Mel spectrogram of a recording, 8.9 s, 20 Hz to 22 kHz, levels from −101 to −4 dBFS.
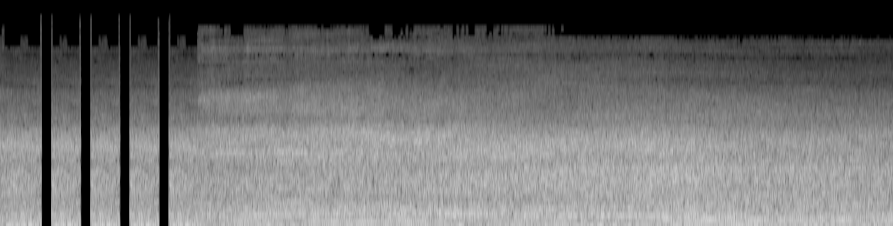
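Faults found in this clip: Stutter with silent gaps, 0.41–1.98 s: a 283 ms fragment replays 4 times, each followed by 109 ms digital silence, 392 ms period. Likely a playback or stream stall, with each retry re-emitting the last buffered fragment, then running dry. Underlying audio lost.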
